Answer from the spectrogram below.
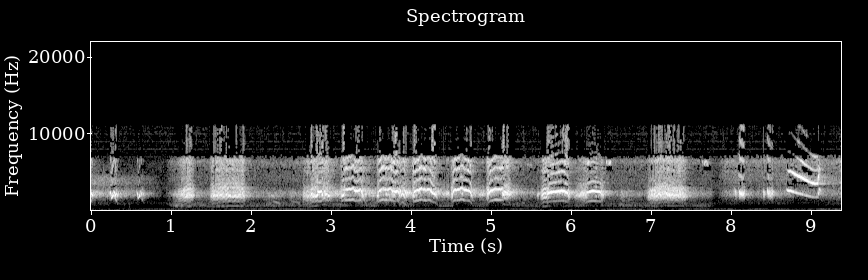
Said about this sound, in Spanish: Y esta es la calandria. ¿Qué les parece la calandria?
